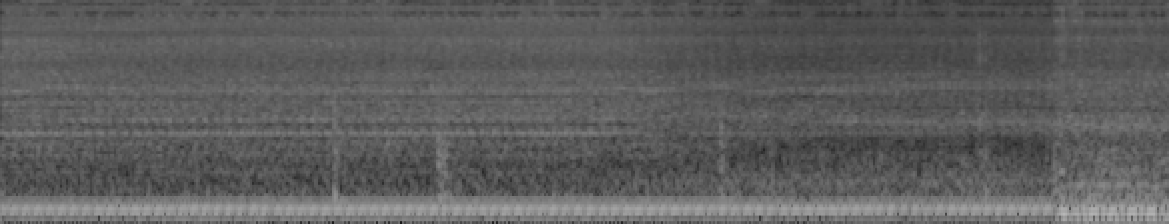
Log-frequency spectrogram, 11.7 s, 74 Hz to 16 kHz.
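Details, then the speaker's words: 2022 Ford F-250 7.3L V8 after engine rebuild for hydraulic lifter and camshaft noise: deep, steady idle with an even hum and no ticking, running well. "Ahí está funcionando al máximo."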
